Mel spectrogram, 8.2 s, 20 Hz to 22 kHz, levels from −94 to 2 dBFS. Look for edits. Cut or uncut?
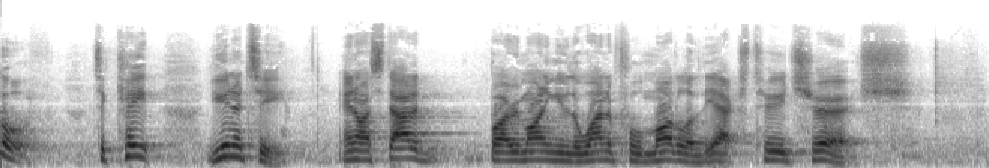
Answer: uncut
